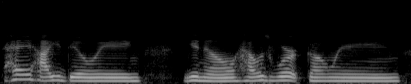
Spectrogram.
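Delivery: slow, drawn-out polite opener; slowed-down small talk. Shown as a demonstration. Advice-giver models a gentler opener for a supervisor, slow and drawn out. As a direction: stretch out each phrase, easing into it. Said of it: "even that's too fast".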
